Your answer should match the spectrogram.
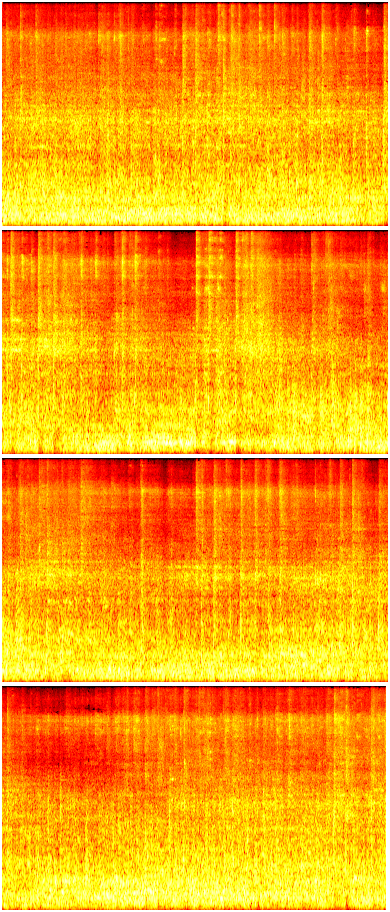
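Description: Passenger coaches of the Tezgam Express running at speed, heard from the side of the moving train: a loud, steady rumble of wheels on rail, with the clickety-clack of wheels passing over rail joints.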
